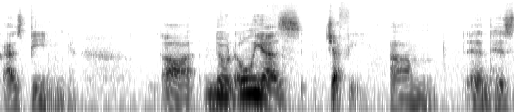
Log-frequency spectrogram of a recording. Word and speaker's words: Japhy: being known only as Jeffy. And his name, yeah, it's I think it's so it's spelled Jaffe, like it's like it would be phonetically Jaffe, Japhy, but his I believe I've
